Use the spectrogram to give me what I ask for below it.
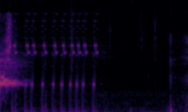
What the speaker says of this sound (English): And here is your accuser. The police dog.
